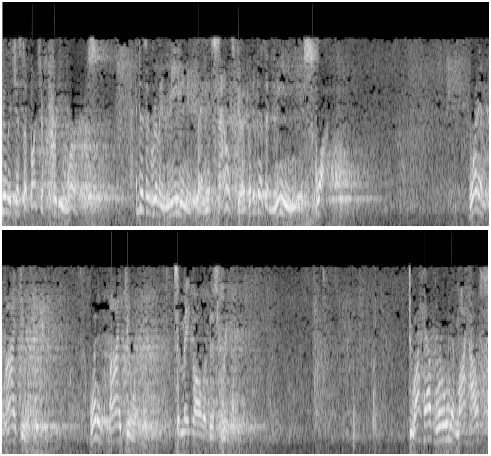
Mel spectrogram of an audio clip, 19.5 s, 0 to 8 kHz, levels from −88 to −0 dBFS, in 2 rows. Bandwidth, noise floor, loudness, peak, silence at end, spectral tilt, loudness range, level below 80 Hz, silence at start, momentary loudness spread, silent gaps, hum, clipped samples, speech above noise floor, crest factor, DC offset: 5 kHz; -34 dBFS; -13 LUFS; 0 dBFS; 0 s; -8 dB/octave; 8 LU; -44 dBFS; 0 s; 19 LU; none; none; under 0.1%; 22 dB; 14 dB; under 0.1%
